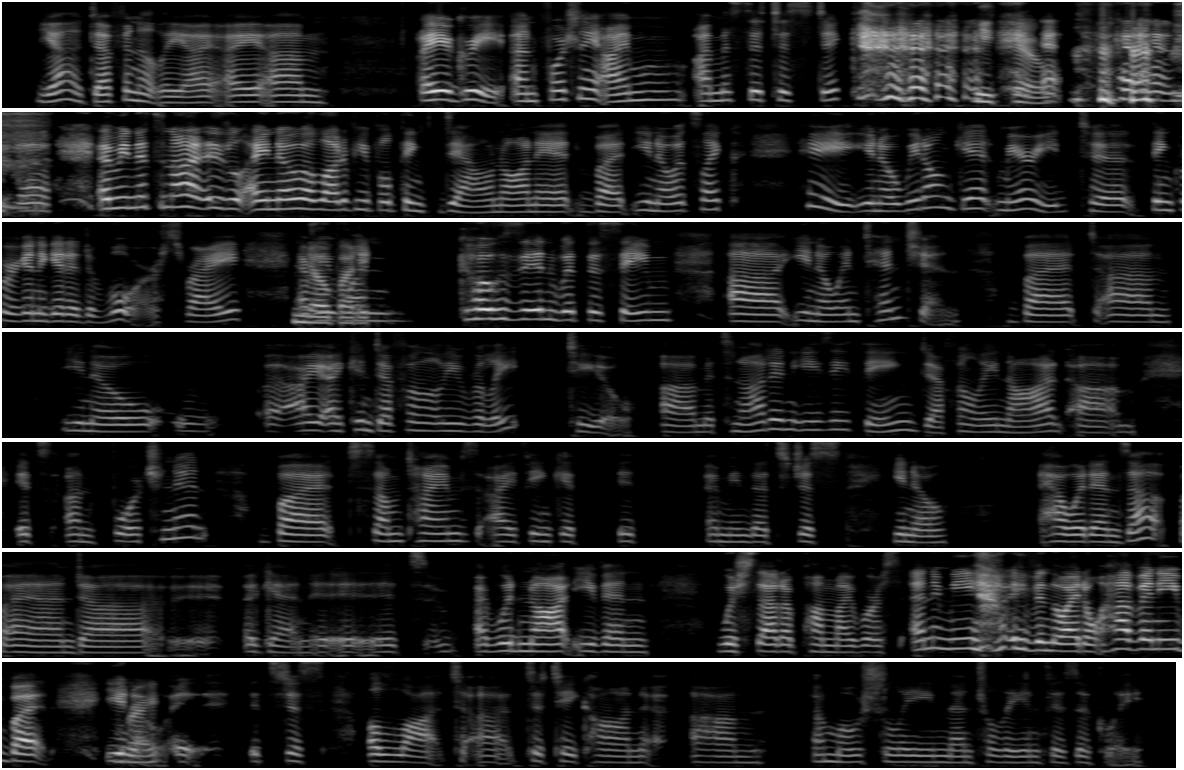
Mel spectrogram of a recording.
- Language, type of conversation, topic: English, unstructured, What’s a story from your past that you like to tell your friends?
- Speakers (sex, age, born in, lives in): female, 35-39, United States, United States; female, 55-59, United States, United States
- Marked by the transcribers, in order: laughing while speaking: "A and, uh"; laugh; background speech; other background noise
